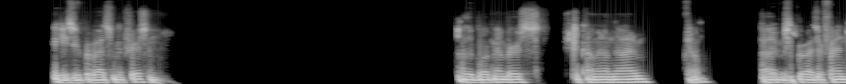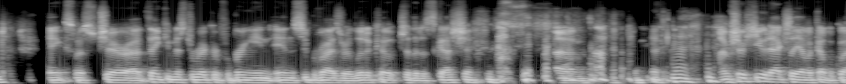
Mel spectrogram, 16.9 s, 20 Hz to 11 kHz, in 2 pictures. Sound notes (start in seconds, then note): 13.4 chuckles; 13.9 laughs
